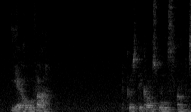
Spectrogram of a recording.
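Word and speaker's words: Jehovah: us in common pars the pronunciation which is actually a with the letters the consonants of one and the bows of the other becoming yehovah because the consonants are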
